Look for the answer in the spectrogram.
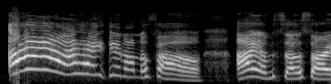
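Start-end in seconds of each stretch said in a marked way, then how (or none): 0.1-2.0 high, drawn-out whine; frustrated wail. Real, not acted. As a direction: wail it in exasperation, falling off. Complains about going live on phone.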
